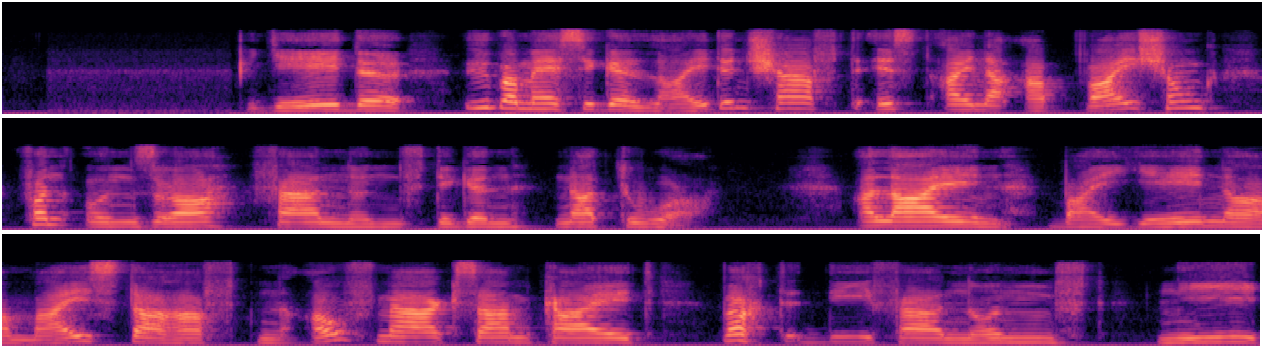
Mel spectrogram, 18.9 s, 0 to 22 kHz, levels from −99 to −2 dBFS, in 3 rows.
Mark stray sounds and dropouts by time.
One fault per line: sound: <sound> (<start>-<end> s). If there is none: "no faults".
no faults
